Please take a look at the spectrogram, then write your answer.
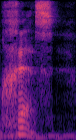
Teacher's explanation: Oh, that's more guttural. So I'm thinking about how to use my larynx, the gut, in order to pronounce the ch sound.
